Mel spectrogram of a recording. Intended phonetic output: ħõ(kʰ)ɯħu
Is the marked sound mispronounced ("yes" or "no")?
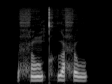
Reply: no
